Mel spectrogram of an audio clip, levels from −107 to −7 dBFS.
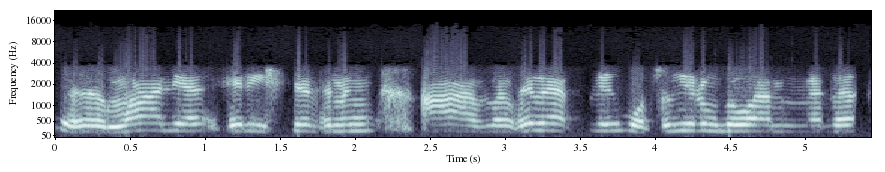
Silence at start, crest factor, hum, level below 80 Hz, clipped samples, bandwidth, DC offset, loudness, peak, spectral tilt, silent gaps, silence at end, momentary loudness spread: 0.05 s; 12 dB; none; -68 dBFS; under 0.1%; 7.4 kHz; under 0.1%; -20 LUFS; -8 dBFS; -6 dB/octave; none; 0.1 s; 5 LU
